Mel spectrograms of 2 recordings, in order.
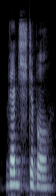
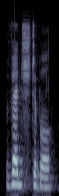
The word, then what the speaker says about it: vegetable: common American English pronunciation I cut this into three pieces and I say vegetable vegetable I can't decide which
